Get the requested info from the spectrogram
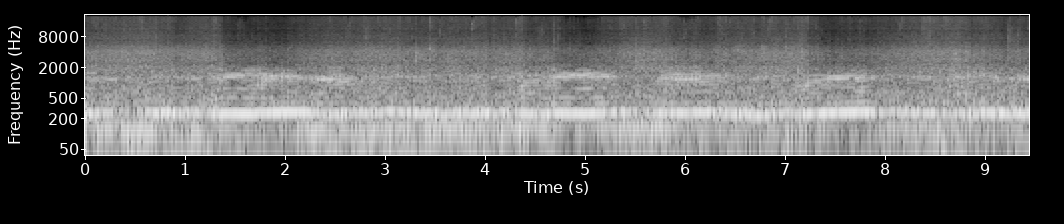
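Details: On a rainy day in a backyard in the province, a frog gives deep, moaning, cow-like calls, repeated every second or two over a steady drone; such frogs call the whole day in rainy weather.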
